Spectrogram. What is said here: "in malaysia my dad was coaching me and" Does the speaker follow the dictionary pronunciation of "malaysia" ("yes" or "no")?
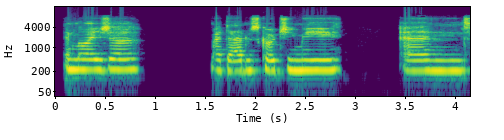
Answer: yes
